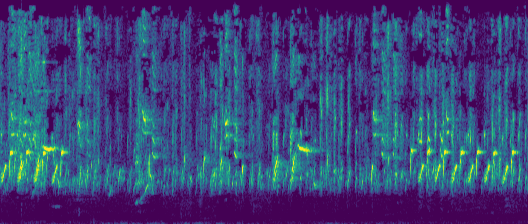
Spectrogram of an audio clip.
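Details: Training song of a goldfinch: a loud, full twittering opening, then quick clipped notes repeated about two to three times per second toward the end.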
